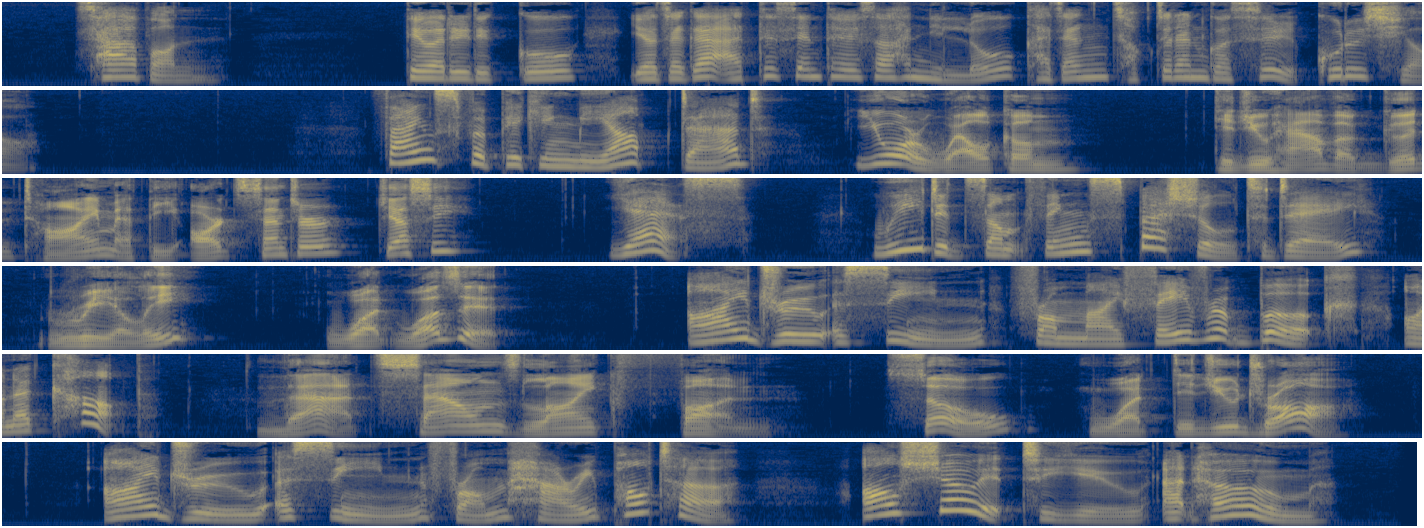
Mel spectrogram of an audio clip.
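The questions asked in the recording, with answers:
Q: 대화를 듣고 여자가 아트센터에서 한 일로 가장 적절한 것을 고르시오.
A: 컵에 좋아하는 책의 한 장면을 그렸다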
